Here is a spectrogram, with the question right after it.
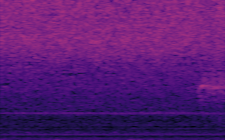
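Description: Water-based hobby paint sprayed from an airbrush onto test paper, a steady continuous hiss with no breaks, close and even throughout.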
